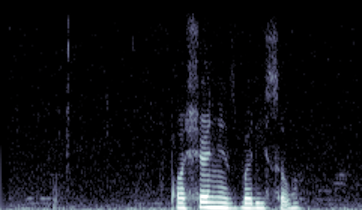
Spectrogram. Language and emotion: Russian, neutral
